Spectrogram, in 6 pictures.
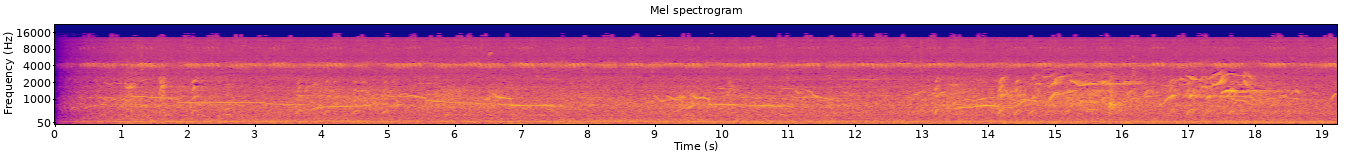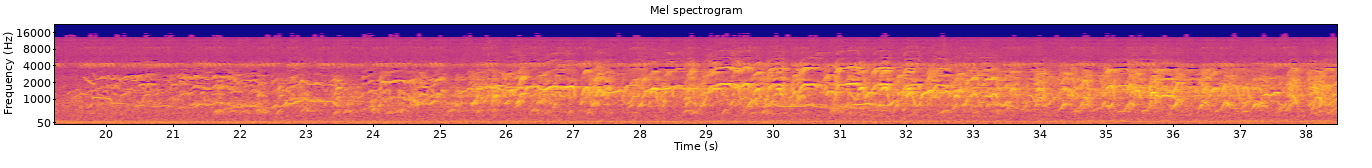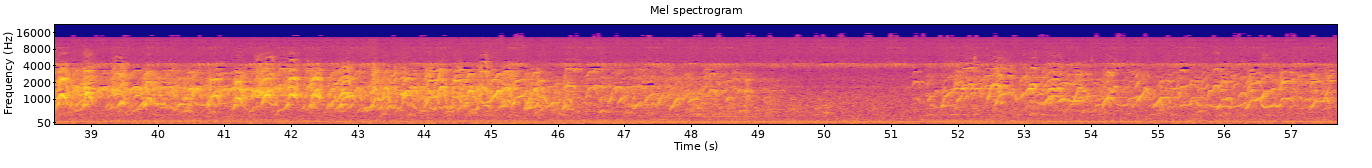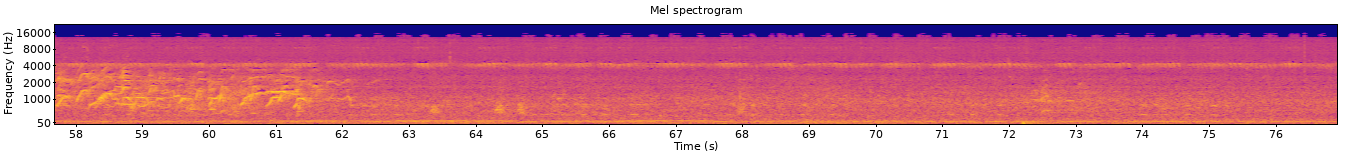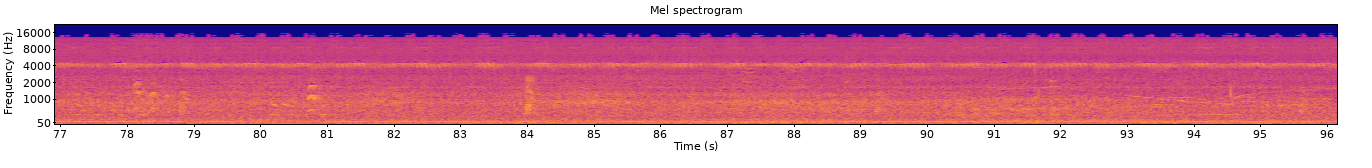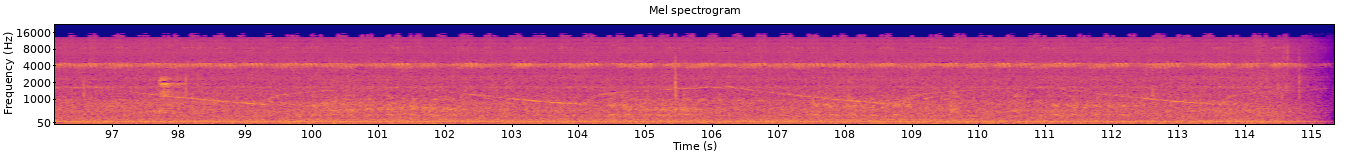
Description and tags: Coyotes with night ambiance
Field recording of coyotes barking and howling in the night time with reacting dogs, crickets and other night sounds, including a distant siren.
coyotes, crickets, dogs, field, nature, night, summer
